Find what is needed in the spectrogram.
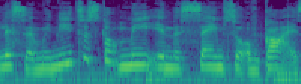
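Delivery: ordinary talk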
